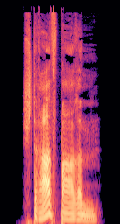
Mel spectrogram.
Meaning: strong dative masculine/neuter singular of strafbar
- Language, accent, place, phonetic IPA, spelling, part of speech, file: German, Germany, Berlin, [ˈʃtʁaːfbaːʁəm], strafbarem, adjective, De-strafbarem.ogg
